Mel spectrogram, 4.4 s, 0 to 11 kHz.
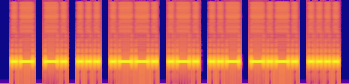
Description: Morse code, heard as a keyed tone, about 23 wpm, 800 Hz. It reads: ANSPRUCH
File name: morse mp3 / ALLEMAND texte clair 1 vitesse 22 mots minute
